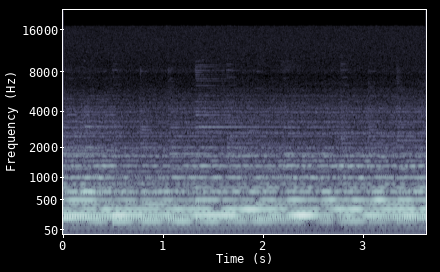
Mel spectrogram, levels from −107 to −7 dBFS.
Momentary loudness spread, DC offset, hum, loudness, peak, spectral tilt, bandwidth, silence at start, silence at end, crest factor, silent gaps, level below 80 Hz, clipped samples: 5 LU; under 0.1%; none; -31 LUFS; -18 dBFS; -9.5 dB/octave; 5.2 kHz; 0 s; 0 s; 12 dB; none; -68 dBFS; under 0.1%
